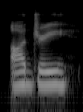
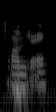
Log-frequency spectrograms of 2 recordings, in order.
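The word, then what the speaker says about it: Andrey: his relationship with the members of the triumvirate, Audrey and Emile. Andre.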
